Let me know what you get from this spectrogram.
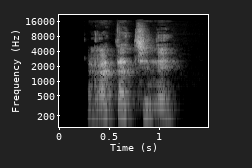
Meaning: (verb) past participle of ratatiner; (adjective) shrivelled, wizened
- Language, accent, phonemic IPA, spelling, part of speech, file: French, Canada, /ʁa.ta.ti.ne/, ratatiné, verb / adjective, LL-Q150 (fra)-ratatiné.wav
